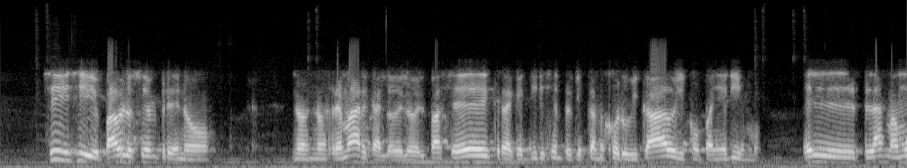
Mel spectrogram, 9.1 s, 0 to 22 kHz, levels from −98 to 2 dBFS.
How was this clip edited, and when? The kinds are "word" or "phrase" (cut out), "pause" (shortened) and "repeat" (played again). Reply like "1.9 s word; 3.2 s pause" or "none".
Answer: none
